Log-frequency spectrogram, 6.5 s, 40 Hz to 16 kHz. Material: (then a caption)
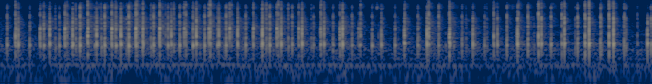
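Plastic. A small, clear, rectangular plastic food container with a lid, full of seashells and aluminum coffee capsules, is held up in both hands and tapped fast on its sides with long manicured fingernails. Some four dozen quick, crisp, hollow clicks with a plastic tone centered near 700 Hz come in an even, rapid stream. Each dies almost instantly, with a faint low hum underneath.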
